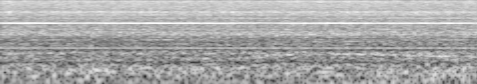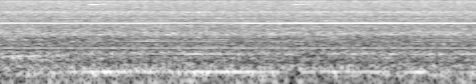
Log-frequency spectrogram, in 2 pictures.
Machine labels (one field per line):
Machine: pump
